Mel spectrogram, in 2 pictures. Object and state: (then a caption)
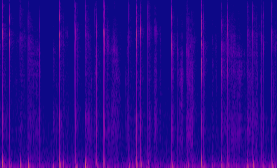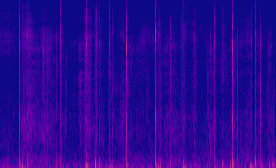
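Mosaic tile sheet. Fingertips and nails scratch and tap across a flat sheet of small silver-blue hexagonal mosaic tiles held close to the mic. A rapid, dense stream of sharp, bright clicks and scratchy crackles, each cutting off almost instantly, rides over a faint low rumble.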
